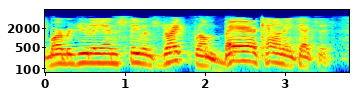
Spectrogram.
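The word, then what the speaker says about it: Bexar: Julianne step Drake from Bear County Texas only the people in Texas know how to spell that bear it's not b a r it's b x a r but we're going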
